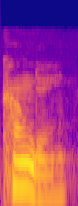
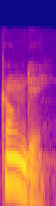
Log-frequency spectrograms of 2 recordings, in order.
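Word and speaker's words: ကောင်းတယ်: and an aspirated k the plain one is the k you were saying in kande to be good it's not counting with an aspirated k like english and it's not gange with an english g it's kande with a plain k again it may help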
